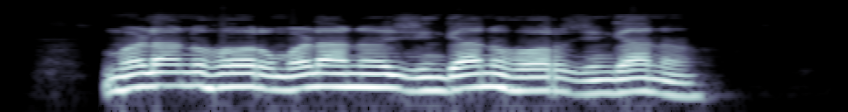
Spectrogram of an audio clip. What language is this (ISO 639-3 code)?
ydg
